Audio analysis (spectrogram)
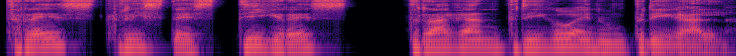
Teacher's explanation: Every one of those R's is that strong R sound, the same R sound that we hear with a double R, like carro.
